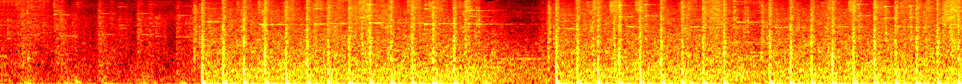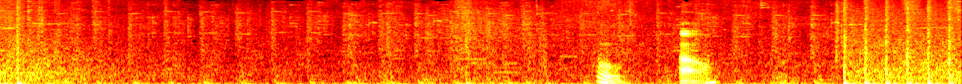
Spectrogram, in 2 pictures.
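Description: Turrets firing bursts of gunfire in the video game Hypercharge Unboxed, loud rapid bursts with short pauses between them, and a voice briefly exclaiming near the end.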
